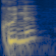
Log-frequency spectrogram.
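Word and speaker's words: Kun: le mont Koun si je prononce bien. C'est cela. C'est cela.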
